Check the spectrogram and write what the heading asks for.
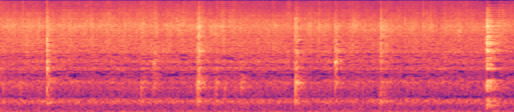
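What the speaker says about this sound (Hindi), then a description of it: "अब मैं इसमें तो केला डालूंगा।" Banana pieces go into a cooking pot and are stirred. A steady sizzle runs throughout, with spoon scrapes and taps at regular intervals about every second, close and clear with no talking.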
